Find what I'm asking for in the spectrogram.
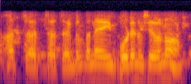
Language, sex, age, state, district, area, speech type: Assamese, male, 18-30, Assam, Udalguri, rural, conversation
